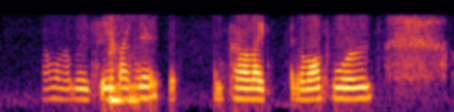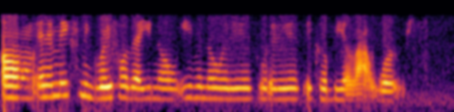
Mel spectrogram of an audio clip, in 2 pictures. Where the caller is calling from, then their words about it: Louisiana, United States; I'm calling from Louisiana.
